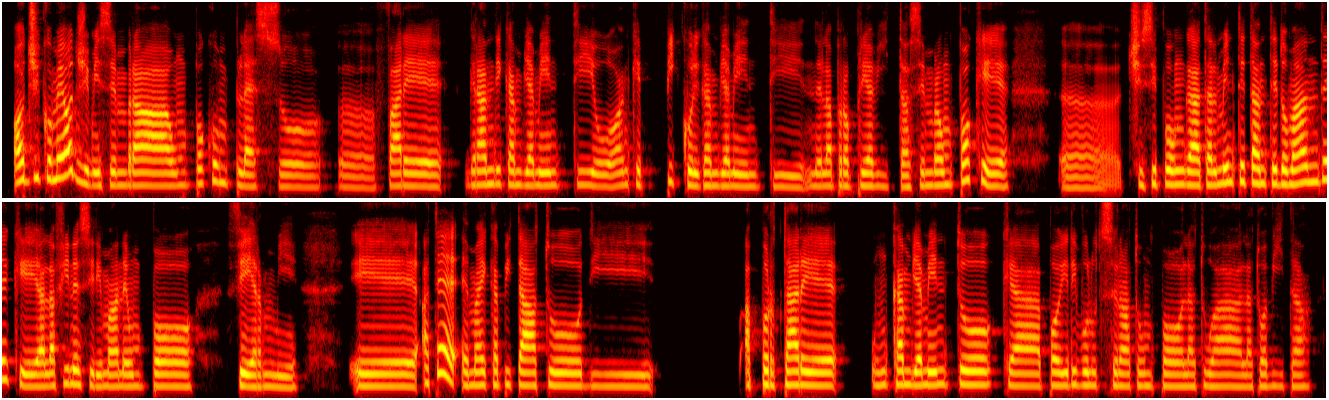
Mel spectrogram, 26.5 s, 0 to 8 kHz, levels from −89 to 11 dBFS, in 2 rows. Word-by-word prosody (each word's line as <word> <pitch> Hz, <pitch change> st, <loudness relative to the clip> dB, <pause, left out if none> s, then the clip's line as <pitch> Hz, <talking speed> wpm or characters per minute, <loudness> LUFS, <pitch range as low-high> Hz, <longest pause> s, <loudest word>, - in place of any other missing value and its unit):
Oggi 265 Hz, +4 st, +4 dB
come 300 Hz, +1 st, +3 dB
oggi 270 Hz, -, +4 dB
mi 195 Hz, 0 st, 0 dB
sembra 195 Hz, 0 st, +4 dB
un 195 Hz, +1 st, -6 dB
po' 225 Hz, +2 st, -4 dB
complesso, 180 Hz, -7 st, -4 dB
uhm, 165 Hz, -3 st, -11 dB
fare 185 Hz, 0 st, -1 dB
grandi 210 Hz, +1 st, -1 dB
cambiamenti 200 Hz, 0 st, -3 dB
o 180 Hz, -2 st, -2 dB
anche 205 Hz, +2 st, -5 dB, 0.2 s
piccoli 215 Hz, -6 st, -1 dB
cambiamenti 180 Hz, -3 st, -4 dB
nella 190 Hz, 0 st, -3 dB
propria 190 Hz, 0 st, -2 dB
vita, 175 Hz, -1 st, -6 dB
sembra 195 Hz, +3 st, -2 dB
un 205 Hz, +1 st, -2 dB
po' 270 Hz, +4 st, +2 dB
che, 190 Hz, -9 st, 0 dB, 0.4 s
uhm, 160 Hz, 0 st, -9 dB
ci 210 Hz, -, -5 dB
si 220 Hz, +3 st, -2 dB
ponga 210 Hz, -1 st, +4 dB
talmente 230 Hz, +5 st, +1 dB
tante 225 Hz, -2 st, +3 dB
domande 240 Hz, +6 st, +3 dB
che 185 Hz, -8 st, 0 dB
alla 185 Hz, +1 st, +3 dB
fine 220 Hz, +2 st, 0 dB
si 205 Hz, -1 st, -4 dB
rimane 180 Hz, 0 st, 0 dB
un 180 Hz, 0 st, -4 dB
po' 185 Hz, -1 st, +1 dB, 0.3 s
fermi. 180 Hz, -3 st, +1 dB, 0.5 s
Ehm, 185 Hz, -1 st, +1 dB
a 235 Hz, -, -3 dB
te 375 Hz, -4 st, +5 dB
è 200 Hz, -, -2 dB
mai 200 Hz, 0 st, +1 dB
capitato 195 Hz, -1 st, +1 dB
di 180 Hz, -1 st, -7 dB, 0.9 s
apportare 200 Hz, -2 st, +2 dB, 0.2 s
un 205 Hz, 0 st, -6 dB
cambiamento 205 Hz, 0 st, +2 dB
che 200 Hz, -, -3 dB
ha 190 Hz, -1 st, +1 dB
poi 195 Hz, -1 st, +1 dB
rivoluzionato 195 Hz, -2 st, -2 dB
un 190 Hz, -2 st, -7 dB
po' 185 Hz, -1 st, -1 dB
la 180 Hz, 0 st, -4 dB
tua 185 Hz, -1 st, -3 dB
la 175 Hz, 0 st, -5 dB
tua 185 Hz, +1 st, -5 dB
vita? 180 Hz, -1 st, -9 dB
195 Hz, 135 wpm, -22 LUFS, 185-205 Hz, 0.9 s, te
